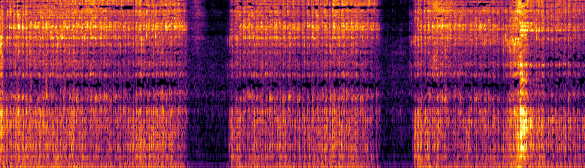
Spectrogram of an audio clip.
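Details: Continuous deep, rough growling from Beau, a pet dog doing his "let's get going" Chewbacca impression, in three stretches split by brief silent breaths.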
